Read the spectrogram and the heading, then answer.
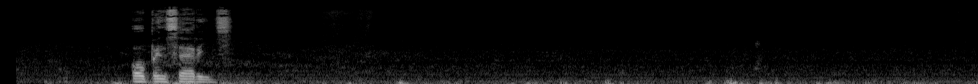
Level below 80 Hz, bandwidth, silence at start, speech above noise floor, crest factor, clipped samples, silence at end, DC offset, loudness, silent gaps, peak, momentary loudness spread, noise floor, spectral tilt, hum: -48 dBFS; 16 kHz; 0.45 s; 29 dB; 26 dB; under 0.1%; 0.4 s; under 0.1%; -25 LUFS; none; -10 dBFS; 30 LU; -55 dBFS; -3.5 dB/octave; none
